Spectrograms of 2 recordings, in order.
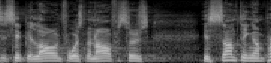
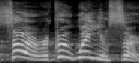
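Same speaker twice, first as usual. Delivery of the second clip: very high shouted voice, put on; 10 semitones higher than usual. Retelling how the oldest recruit sounded off to him: retelling a recruit's yell. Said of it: "She yelled".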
